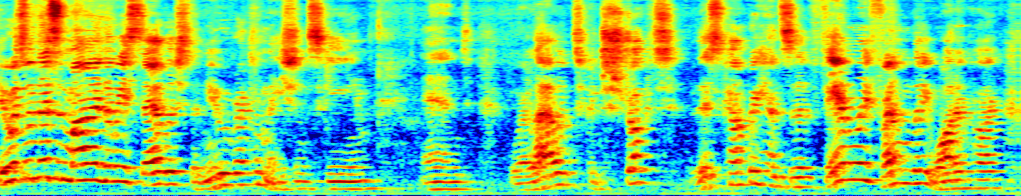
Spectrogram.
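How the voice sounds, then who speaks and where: A man's voice: high voice, a little hiss or hum, voice pushed up. A man putting on a glossy promo announcer. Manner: bright promotional, salesy. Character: slick upbeat public announcement voice. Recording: echoey room from far off.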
